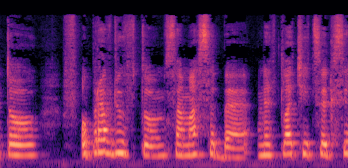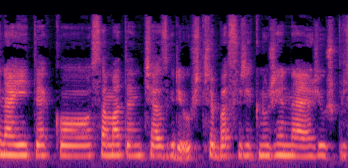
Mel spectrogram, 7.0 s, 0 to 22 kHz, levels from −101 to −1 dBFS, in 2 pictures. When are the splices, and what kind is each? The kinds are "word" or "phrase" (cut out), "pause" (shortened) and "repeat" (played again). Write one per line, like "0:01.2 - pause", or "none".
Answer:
0:01.2 - word
0:02.6 - word
0:03.3 - phrase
